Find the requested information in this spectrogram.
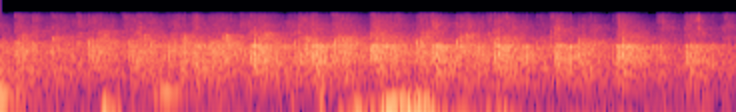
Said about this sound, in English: I don't know if you can hear, but the, the audience is clapping.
